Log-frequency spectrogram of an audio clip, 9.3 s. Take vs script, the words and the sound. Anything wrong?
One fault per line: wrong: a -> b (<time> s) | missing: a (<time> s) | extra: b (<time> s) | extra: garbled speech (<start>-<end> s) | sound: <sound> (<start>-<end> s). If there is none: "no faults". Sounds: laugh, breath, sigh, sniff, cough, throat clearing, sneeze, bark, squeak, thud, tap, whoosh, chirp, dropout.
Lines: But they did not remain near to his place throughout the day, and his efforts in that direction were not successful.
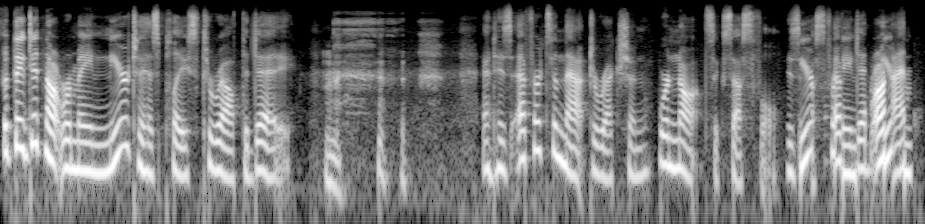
sound: laugh (3.2-4.4 s)
extra: garbled speech (7.9-9.1 s)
